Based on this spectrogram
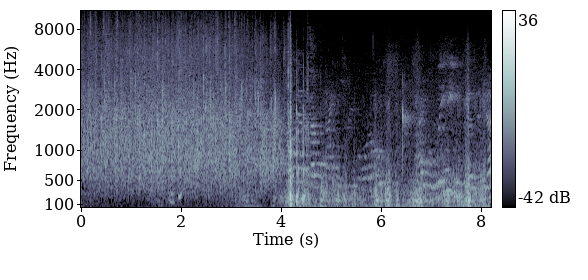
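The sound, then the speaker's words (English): A crowd claps for scientists at a talk, steady, dense, sustained applause for about four seconds, then it thins out and a voice starts talking over the last scattered claps. “Applause for all of our scientists.”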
